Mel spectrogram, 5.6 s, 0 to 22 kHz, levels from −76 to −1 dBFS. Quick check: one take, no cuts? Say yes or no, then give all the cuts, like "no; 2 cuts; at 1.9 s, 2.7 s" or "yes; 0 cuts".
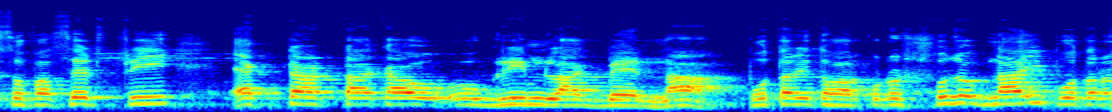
yes; 0 cuts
